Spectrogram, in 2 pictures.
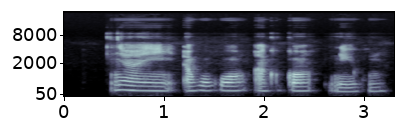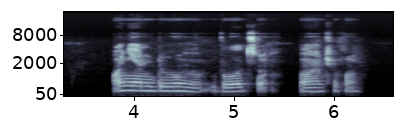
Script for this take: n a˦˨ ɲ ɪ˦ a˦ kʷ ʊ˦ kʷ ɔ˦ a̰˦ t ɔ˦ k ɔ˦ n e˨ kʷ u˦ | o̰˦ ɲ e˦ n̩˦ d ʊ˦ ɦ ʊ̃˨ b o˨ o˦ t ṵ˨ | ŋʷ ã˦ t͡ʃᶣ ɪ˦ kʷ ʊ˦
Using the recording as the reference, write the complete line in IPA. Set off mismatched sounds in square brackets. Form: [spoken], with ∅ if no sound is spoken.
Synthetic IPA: [ɲ] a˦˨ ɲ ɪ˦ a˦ kʷ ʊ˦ kʷ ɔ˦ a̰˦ [k] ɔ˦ k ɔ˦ n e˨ kʷ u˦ | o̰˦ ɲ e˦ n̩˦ d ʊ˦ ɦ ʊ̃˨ b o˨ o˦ t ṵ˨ | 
